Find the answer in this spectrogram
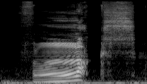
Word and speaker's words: Flux: It is I, Drahan, your humble host, and welcome back to Pathfinder Hero Flux. Gotta pronounce that L. As in fluctuation.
